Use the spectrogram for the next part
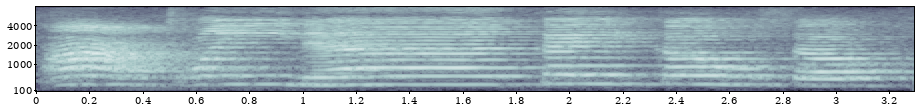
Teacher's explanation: اب جو طا ہے، طا موٹا ہے، موٹے حروف میں سے ہے تو اس کو ہم پر کر کے پڑھیں گے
